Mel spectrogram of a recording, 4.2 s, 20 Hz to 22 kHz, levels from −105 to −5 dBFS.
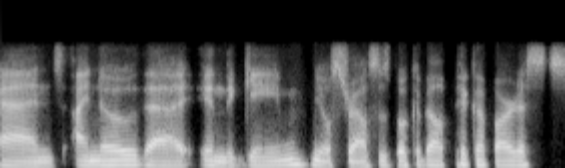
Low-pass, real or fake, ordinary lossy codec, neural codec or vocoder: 7.2 kHz; fake; Opus, 32 kbps; codec, 24 kHz, 0.9 kbps, DualCodec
